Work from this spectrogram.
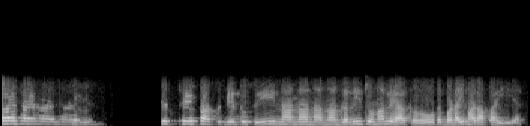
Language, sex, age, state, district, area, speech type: Punjabi, female, 30-45, Punjab, Amritsar, urban, conversation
